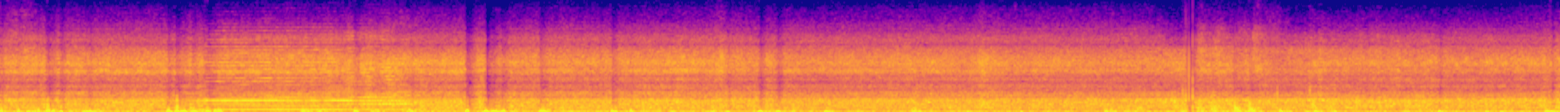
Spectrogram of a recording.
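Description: Passenger train running, with a steady rumble and rush of air heard from the open coach door. A train horn sounds about two seconds in and holds for about two seconds.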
